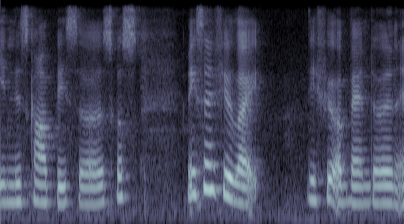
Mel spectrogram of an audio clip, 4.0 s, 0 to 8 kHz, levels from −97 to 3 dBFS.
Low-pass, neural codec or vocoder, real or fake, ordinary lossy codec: 7.2 kHz; none; real; none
